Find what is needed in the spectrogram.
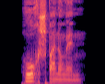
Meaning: plural of Hochspannung
- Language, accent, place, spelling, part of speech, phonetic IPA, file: German, Germany, Berlin, Hochspannungen, noun, [ˈhoːxˌʃpanʊŋən], De-Hochspannungen.ogg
